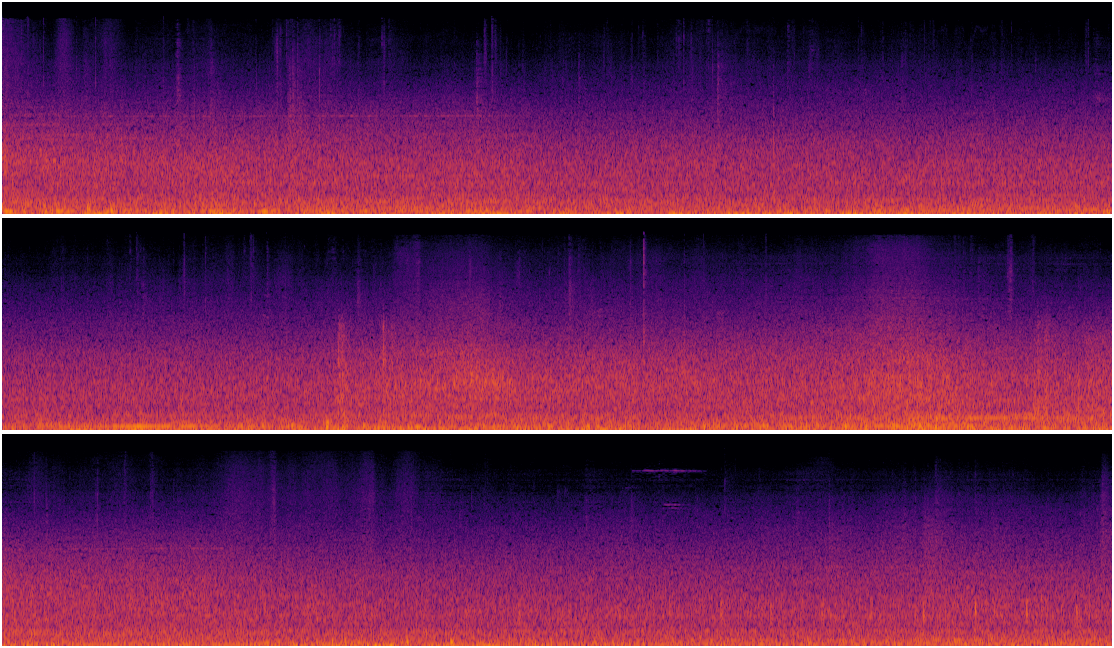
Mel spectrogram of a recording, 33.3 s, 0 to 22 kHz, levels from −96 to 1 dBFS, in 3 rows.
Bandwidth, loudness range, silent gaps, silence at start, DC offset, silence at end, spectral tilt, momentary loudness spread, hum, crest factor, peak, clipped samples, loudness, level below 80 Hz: 15 kHz; 5 LU; none; 0 s; under 0.1%; 0 s; -7 dB/octave; 5 LU; none; 16 dB; -16 dBFS; under 0.1%; -36 LUFS; -38 dBFS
